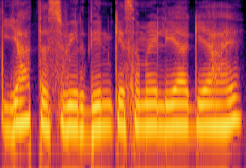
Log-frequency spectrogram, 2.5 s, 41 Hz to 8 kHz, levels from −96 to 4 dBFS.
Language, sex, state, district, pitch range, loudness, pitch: Hindi, male, Jharkhand, Ranchi, 145-155 Hz, -12 LUFS, 155 Hz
